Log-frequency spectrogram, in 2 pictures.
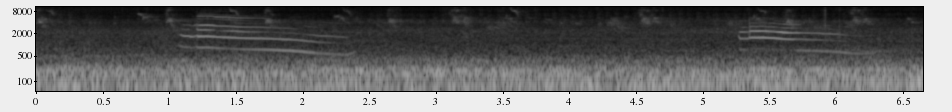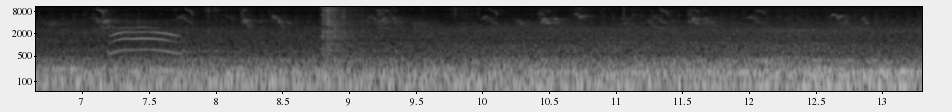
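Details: Tricolour male kitten, one its mother did not eat, gives three clear meows: a long falling cry, then two shorter arched ones a few seconds apart, over a steady low rumbling background and a single sharp click afterward.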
